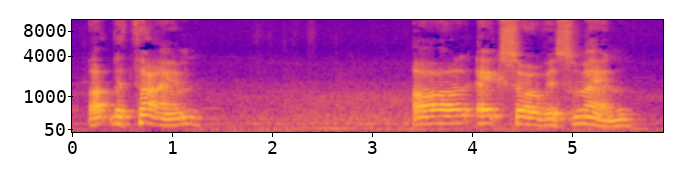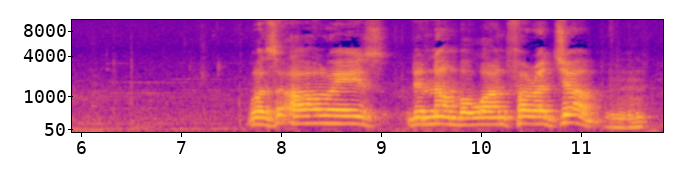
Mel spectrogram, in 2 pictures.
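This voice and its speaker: A man talks at a very slow pace with long, frequent pauses, in a high pitch with ordinary pitch variation. Audible room echo surrounds his voice. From Jamaica. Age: 80s+. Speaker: war veteran. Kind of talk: interview answer. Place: home room. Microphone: camera far.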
